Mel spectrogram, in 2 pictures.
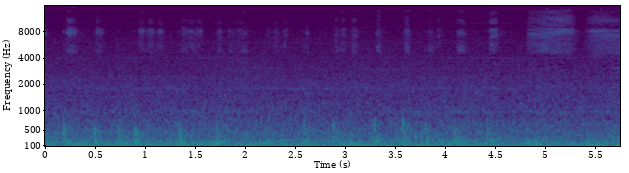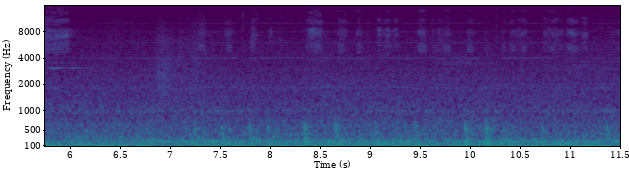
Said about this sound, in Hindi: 1 मिनट मैं यहां पे लिख भी देता हूं पहले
